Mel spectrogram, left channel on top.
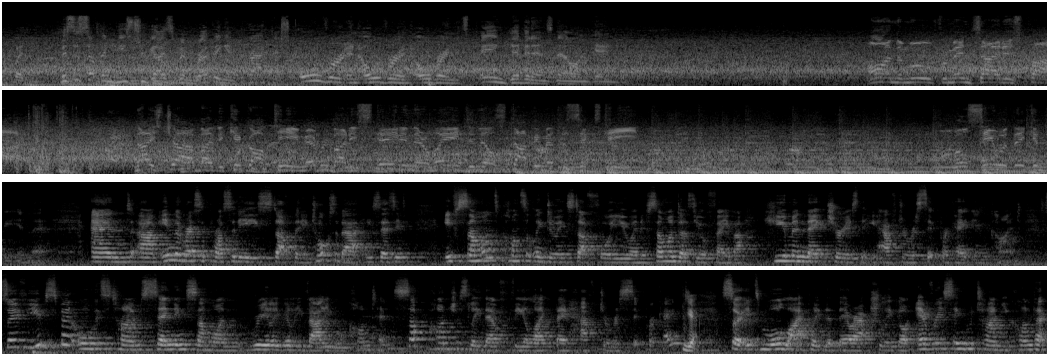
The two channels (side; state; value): both; different; correlation 0.00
